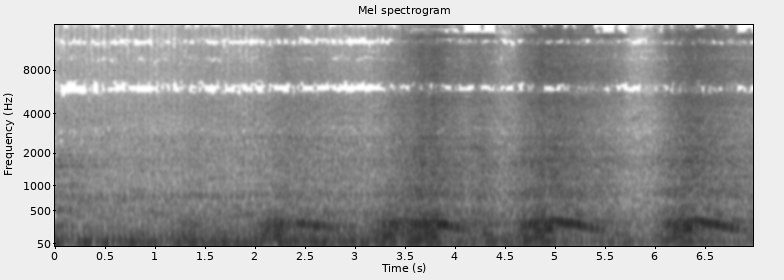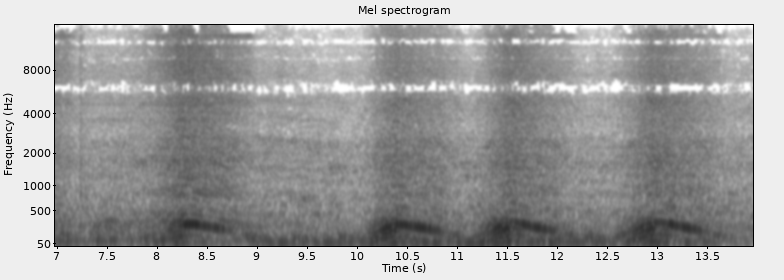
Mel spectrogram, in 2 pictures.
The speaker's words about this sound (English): here is the sound guys. I'm going to show you the exhaust load of the brand new TVS Apache RTR 310. Let me rev it.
